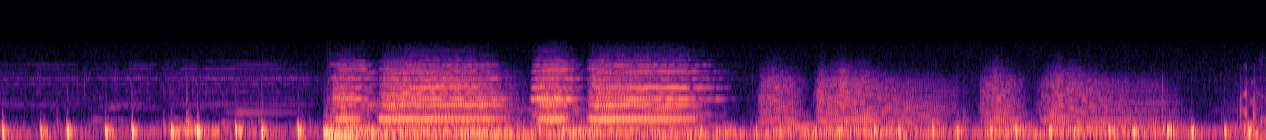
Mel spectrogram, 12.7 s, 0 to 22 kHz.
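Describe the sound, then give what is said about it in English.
A low, rhythmic throbbing pulse like a heartbeat beats steadily in a 1-2-3 rhythm, a heavy vibration felt in a person's head, then a loud sustained humming drone with shifting tonal overtones swells over it and continues to the end. “It is almost constant, in a 1-2-3 rhythm, and sometimes it is a sound as well as a vibration, like the distant sound of the sea.”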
